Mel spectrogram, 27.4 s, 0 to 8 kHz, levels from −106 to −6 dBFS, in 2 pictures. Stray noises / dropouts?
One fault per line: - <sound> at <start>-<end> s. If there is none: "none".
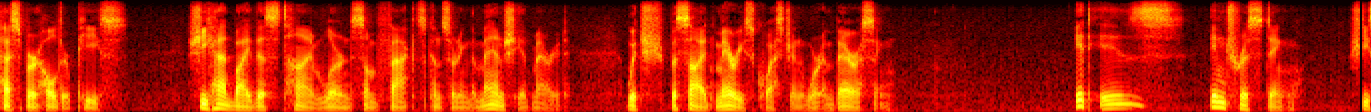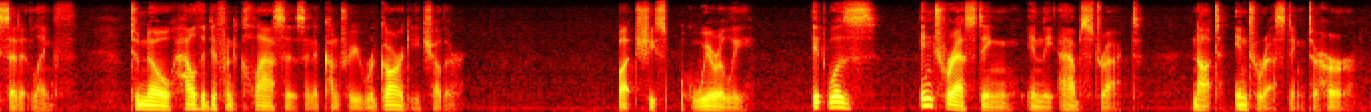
- dropout at 13.6-13.6 s
- dropout at 20.4-20.5 s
